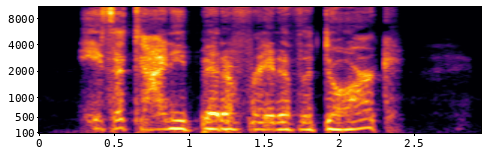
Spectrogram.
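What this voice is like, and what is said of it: Whispering. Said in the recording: “Whispering.”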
